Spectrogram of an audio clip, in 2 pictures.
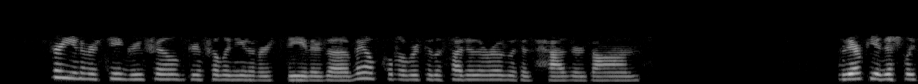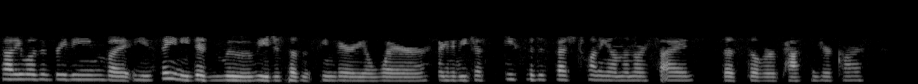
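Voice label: police department dispatch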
